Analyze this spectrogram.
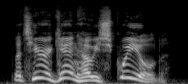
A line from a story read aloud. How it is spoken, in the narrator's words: they cried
